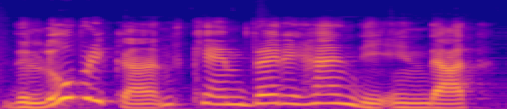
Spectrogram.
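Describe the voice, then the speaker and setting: A woman narrates a playful recap with a coy, tongue-in-cheek delivery. Her voice sits a little high and swings very widely in pitch. Faint music plays behind the voice-over. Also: wildly swooping pitch, normal speed. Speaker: narrator of comic recap videos.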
